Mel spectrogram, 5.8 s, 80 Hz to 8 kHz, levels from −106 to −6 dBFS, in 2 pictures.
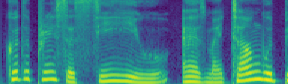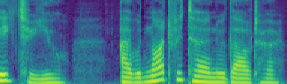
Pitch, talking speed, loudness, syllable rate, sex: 180 Hz, 175 wpm, -17 LUFS, 4.6 syllables/s, female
